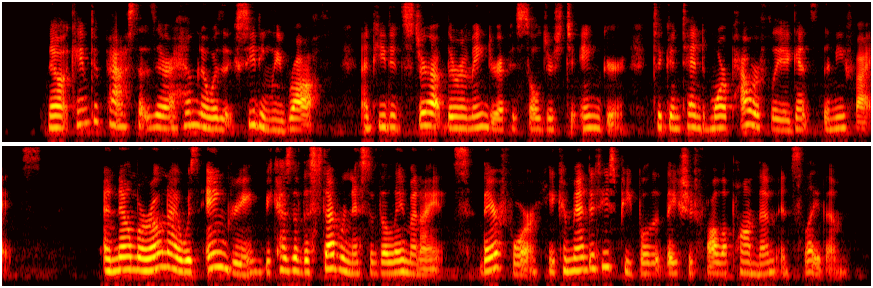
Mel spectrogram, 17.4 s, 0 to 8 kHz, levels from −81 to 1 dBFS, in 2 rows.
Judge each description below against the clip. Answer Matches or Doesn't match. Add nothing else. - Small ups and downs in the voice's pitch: Doesn't match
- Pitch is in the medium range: Doesn't match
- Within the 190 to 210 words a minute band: Matches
